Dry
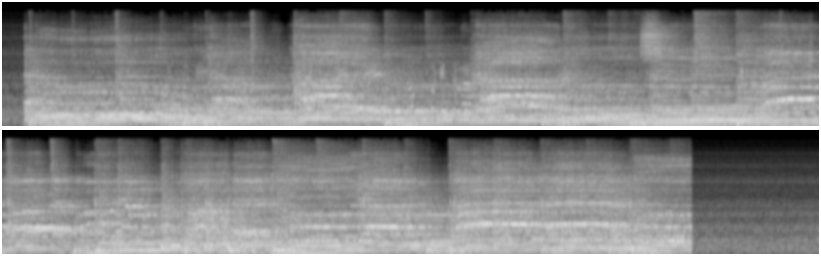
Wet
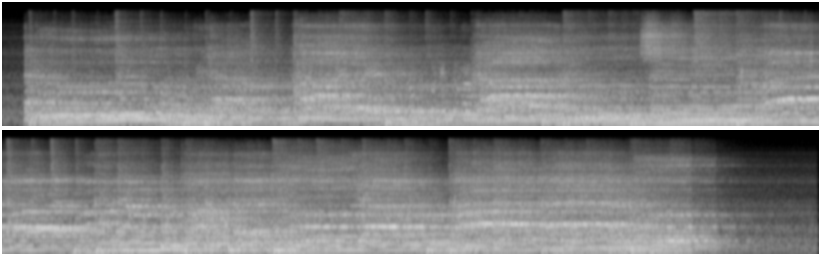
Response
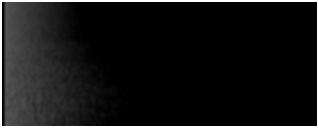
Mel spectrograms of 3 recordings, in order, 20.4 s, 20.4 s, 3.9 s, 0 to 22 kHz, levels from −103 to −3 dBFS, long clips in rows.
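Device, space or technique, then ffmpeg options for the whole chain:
cave: -filter_complex "[0:a]aecho=1:1:308:0.355[link_01];[1:a]atrim=start_sample=2205[link_02];[link_01][link_02]afir=irnorm=-1:irlink=0,volume=-1dB"

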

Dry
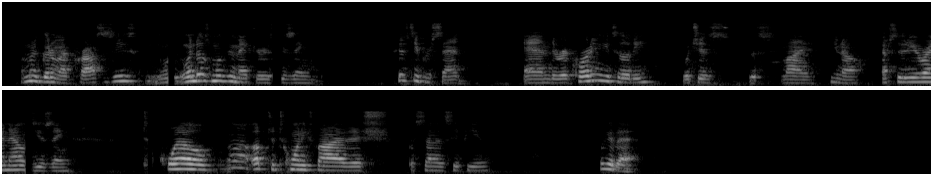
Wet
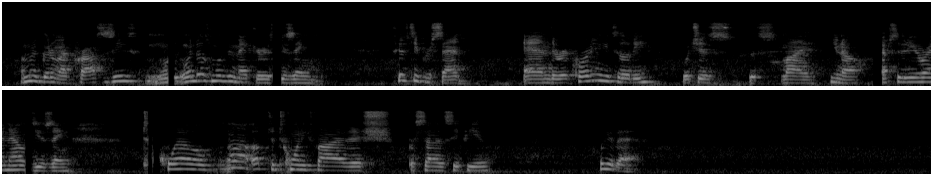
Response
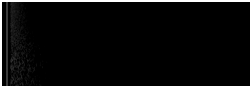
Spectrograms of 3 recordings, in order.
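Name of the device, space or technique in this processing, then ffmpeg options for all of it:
serial compression, leveller first: -af "acompressor=threshold=-34dB:ratio=2.5,acompressor=threshold=-45dB:ratio=6,volume=10dB"

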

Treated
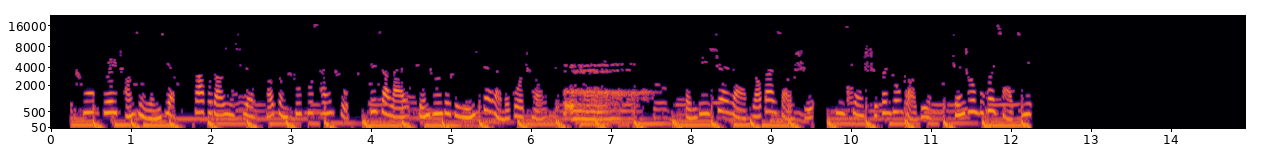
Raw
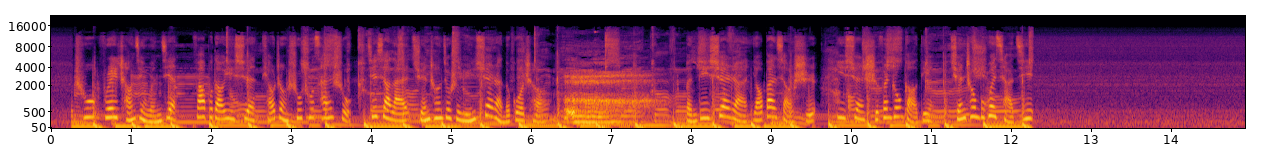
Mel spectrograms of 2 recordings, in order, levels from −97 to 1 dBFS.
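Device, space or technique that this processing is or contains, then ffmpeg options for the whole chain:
chipmunk voice: -af "asetrate=66075,aresample=44100,atempo=0.66742,afftfilt=real='re*gte(hypot(re,im),0.126)':imag='im*gte(hypot(re,im),0.126)':win_size=1024:overlap=0.75,volume=-9dB"

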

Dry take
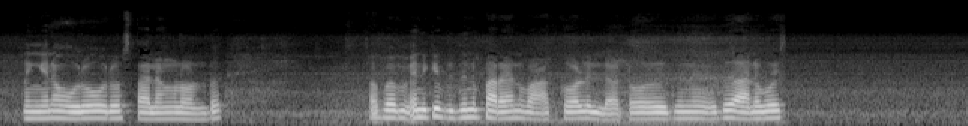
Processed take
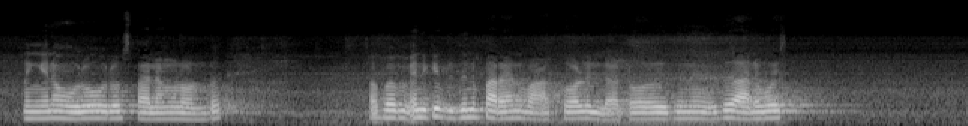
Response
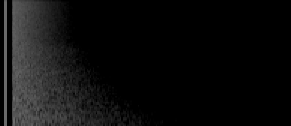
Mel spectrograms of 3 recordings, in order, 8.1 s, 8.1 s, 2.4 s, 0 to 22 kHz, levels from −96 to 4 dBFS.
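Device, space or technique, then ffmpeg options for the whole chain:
filtered reverb send: -filter_complex "[0:a]asplit=2[link_01][link_02];[link_02]highpass=370,lowpass=3100[link_03];[1:a]atrim=start_sample=2205[link_04];[link_03][link_04]afir=irnorm=-1:irlink=0,volume=-4dB[link_05];[link_01][link_05]amix=inputs=2:normalize=0,volume=-5.5dB"

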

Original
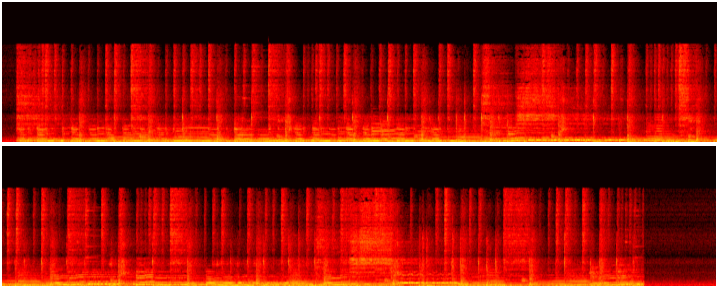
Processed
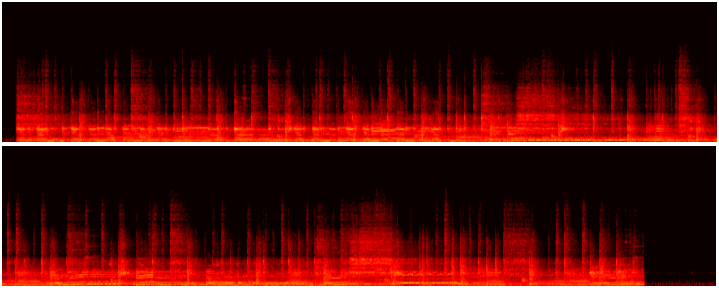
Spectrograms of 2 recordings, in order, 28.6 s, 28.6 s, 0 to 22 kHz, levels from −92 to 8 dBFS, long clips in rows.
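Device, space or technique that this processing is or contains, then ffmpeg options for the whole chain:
intercom: -af "highpass=350,lowpass=4700,equalizer=frequency=2100:width_type=o:width=0.55:gain=11.5,asoftclip=type=tanh:threshold=-21dB,anlmdn=0.00631,volume=-7.5dB"

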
